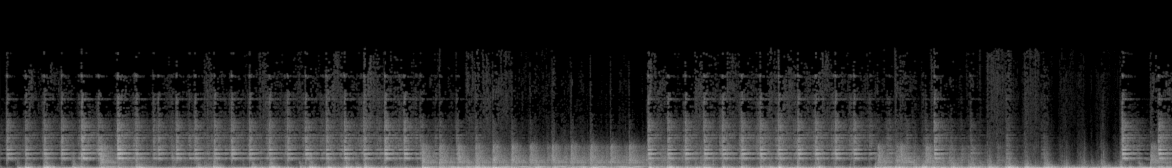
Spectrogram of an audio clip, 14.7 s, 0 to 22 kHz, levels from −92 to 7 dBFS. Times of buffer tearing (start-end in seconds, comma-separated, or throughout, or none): none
